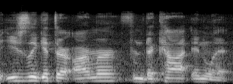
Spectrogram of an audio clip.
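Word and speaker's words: Dajkot Inlet: The next 5 heroes can be you can easily get their armor from Dakat Inlet. I think the J is silent, but if you need to know exactly where it's at, I'll probably be putting a picture right here.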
